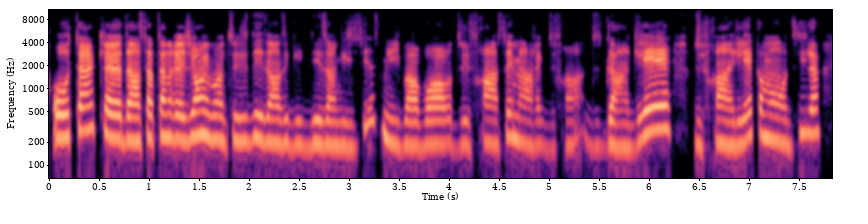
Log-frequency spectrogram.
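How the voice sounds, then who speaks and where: A woman from Quebec with a Quebec French accent, co-hosting a podcast in casual chat, often restarting and trailing off into quieter asides. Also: mid-range voice, fairly quick, few pauses, clean tone, no room sound. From Quebec, Estrie region. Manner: chatty, many restarts, drops to quiet asides. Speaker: podcast co-host. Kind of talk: casual conversation.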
